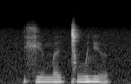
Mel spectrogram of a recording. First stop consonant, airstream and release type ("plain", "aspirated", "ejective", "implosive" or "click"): click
